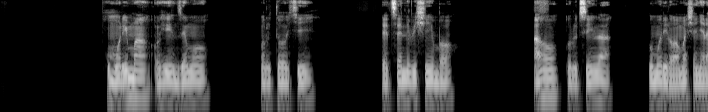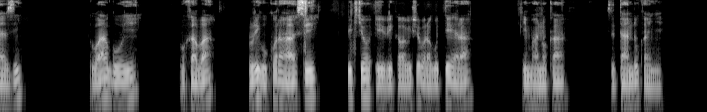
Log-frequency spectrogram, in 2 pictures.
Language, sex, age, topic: Kinyarwanda, male, 18-24, government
